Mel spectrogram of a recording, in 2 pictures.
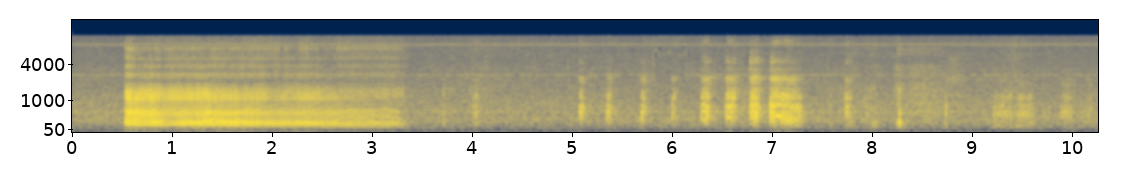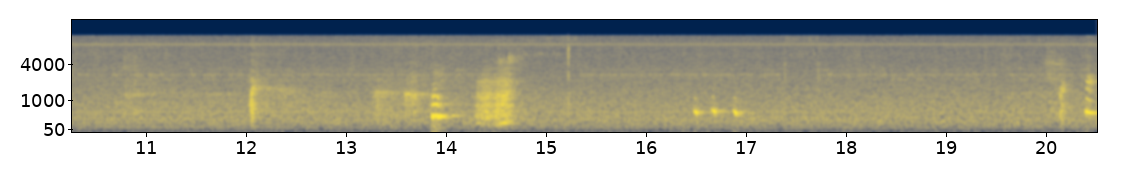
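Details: A pet, Lily, fast asleep, gives one long buzzing snore, followed by soft clicks and rustling.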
